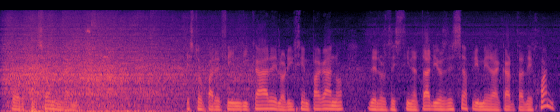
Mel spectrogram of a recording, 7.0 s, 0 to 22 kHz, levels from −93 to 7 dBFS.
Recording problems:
rain or running water; loud; throughout; as loud as the speech

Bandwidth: 14.5 kHz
